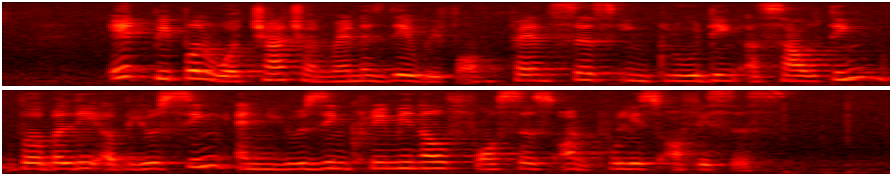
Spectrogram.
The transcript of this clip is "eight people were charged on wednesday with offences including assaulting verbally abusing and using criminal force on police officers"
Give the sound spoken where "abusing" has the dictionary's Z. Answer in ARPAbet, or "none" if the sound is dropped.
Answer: S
